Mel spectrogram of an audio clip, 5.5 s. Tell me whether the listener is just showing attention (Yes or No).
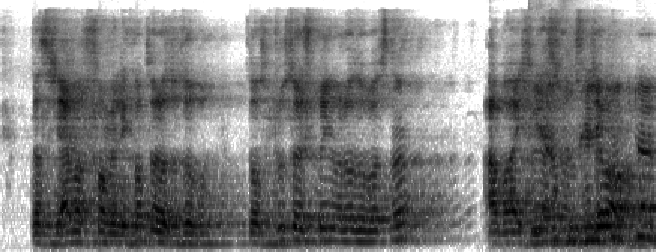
No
